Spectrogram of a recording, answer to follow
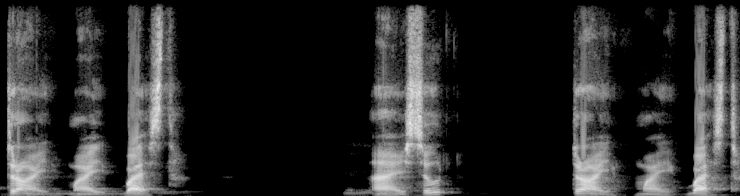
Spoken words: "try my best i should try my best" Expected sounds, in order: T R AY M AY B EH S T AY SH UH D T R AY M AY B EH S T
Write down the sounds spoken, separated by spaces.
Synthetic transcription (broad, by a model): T R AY M AY B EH S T AY S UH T T R AY M AY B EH S T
